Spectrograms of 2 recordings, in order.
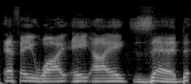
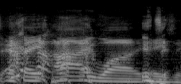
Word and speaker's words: Fayez: That's Fayaiz, as he says. K-A. You completely butchered that. Yeah, it's Fayaz.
